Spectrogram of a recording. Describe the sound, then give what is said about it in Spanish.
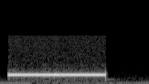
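A telephone tone after a dropped call: one steady, mid-pitched electronic beep that lasts about a second and cuts off abruptly, leaving near silence. “Sí, se colgó la llamada.”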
